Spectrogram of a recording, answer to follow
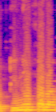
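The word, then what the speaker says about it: Ctenophora: अब इसका एग्जाम्पल का ट्रिक, तीन पत्ती तेरा, सिंपल है, तीन पत्ती तेरा, तीन से क्या है आपका, देखो टीनोफोरा में सी तो साइलेंट है, तो तीन से याद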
